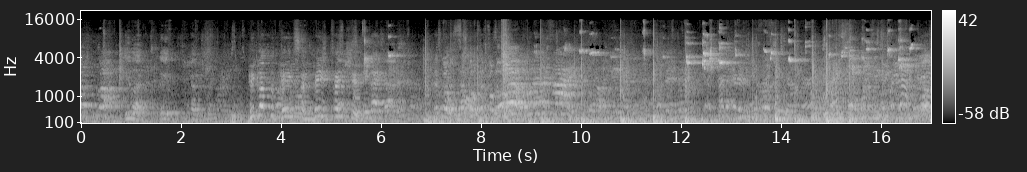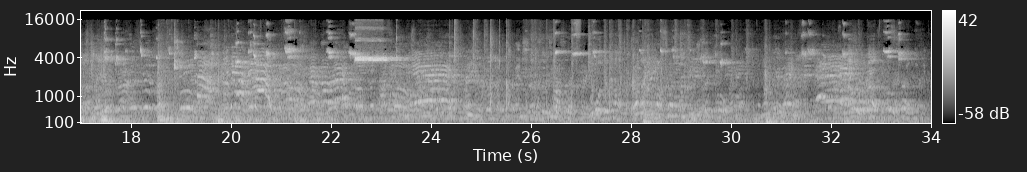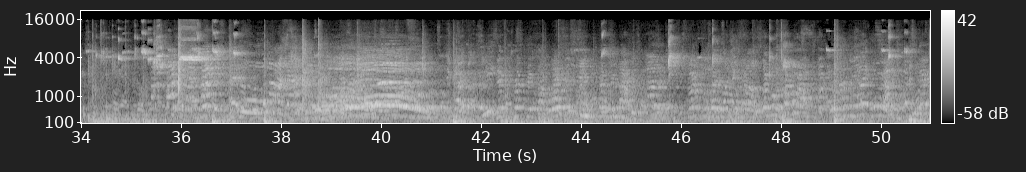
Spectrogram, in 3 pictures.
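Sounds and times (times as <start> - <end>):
players and spectators voices: 0.0 - 50.9.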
